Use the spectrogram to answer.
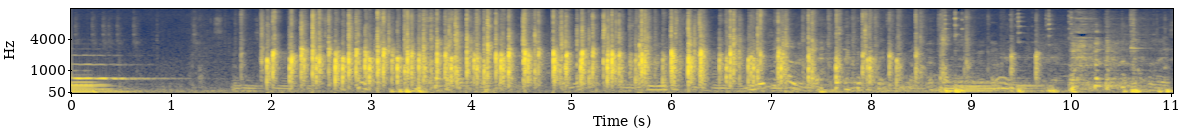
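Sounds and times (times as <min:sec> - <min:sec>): short held pitched notes: 0:00.0 - 0:01.2
scattered claps: 0:01.6 - 0:10.1.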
